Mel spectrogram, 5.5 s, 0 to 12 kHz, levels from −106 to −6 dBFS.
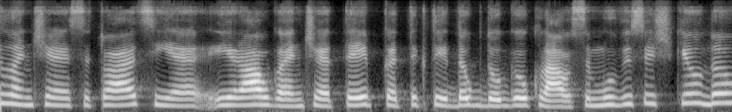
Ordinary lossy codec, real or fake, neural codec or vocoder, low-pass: Opus, 16 kbps; fake; codec, 24 kHz, 1.2 kbps, DualCodec; 10.8 kHz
